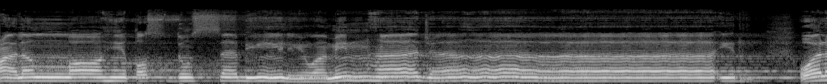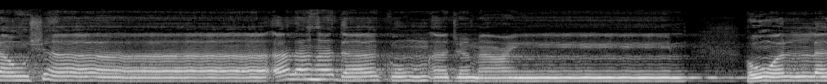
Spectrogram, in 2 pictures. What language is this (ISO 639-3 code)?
ara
